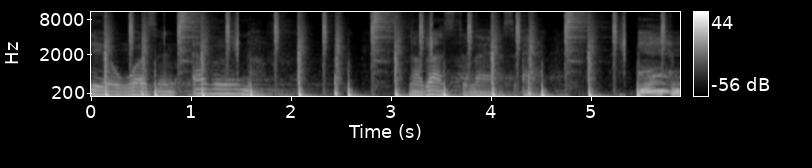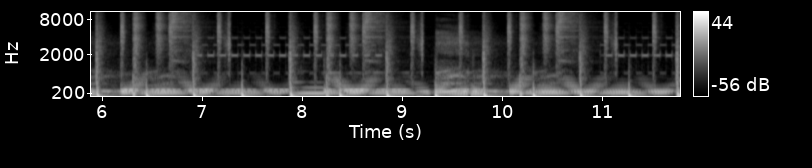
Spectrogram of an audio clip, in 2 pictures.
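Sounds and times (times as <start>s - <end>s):
speech: 0.0s - 1.9s, 3.2s - 4.6s
phone ringing with an electronic ringtone of synthesized melody over thumping beat: 5.8s - 11.7s.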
